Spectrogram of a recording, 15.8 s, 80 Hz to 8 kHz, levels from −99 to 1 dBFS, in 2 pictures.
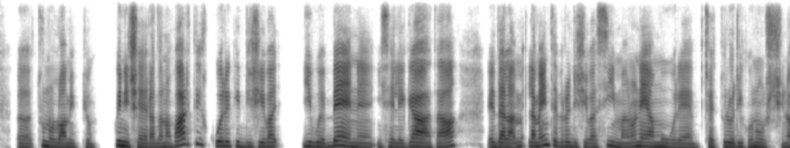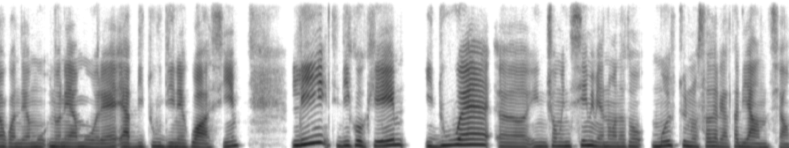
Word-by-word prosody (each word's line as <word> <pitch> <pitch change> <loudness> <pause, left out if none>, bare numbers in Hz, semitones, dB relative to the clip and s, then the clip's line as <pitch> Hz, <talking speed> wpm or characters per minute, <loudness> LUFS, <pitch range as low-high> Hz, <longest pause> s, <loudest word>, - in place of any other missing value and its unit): ehm: 180 -3 -6
"Tu 235 - -2
non 210 -4 +3
lo 190 - +2
ami 185 -2 -2
più". 175 - -8 0.2
Quindi 235 -3 +5
c'era 185 -2 -1
da 180 - -5
una 185 - -2
parte 275 - +4
il 285 - -7
cuore 225 -1 0
che 220 - -4
diceva: 200 +1 -2 0.2
"Gli 215 - -1
vuoi 200 -2 -2
bene, 195 -5 +4
gli 185 - -9
sei 190 +1 -5
legata" 190 +3 +3 0.3
e 200 - -3
dal 195 0 +2
la 200 - 0
mente 245 +4 +3
però 210 -1 -2
diceva: 190 -2 -4
"Sì 225 +5 0
ma 180 -3 -1
non 190 +4 0
è 210 - +4
amore", 180 -4 -1
cioè 170 +1 -6
tu 200 - -5
lo 195 - +2
riconosci, 185 -1 -3
no, 190 +1 -1
quando 180 -1 -4
è - - -4
amo 185 0 -3
non 195 -1 0
è - - 0
amore, 185 0 -2
è 195 - -7
abitudine 190 0 -2
quasi, 190 +4 0 0.5
lì 315 +11 +6
ti 240 -2 -9
dico 240 +1 +2
che 240 +6 +2
i 215 -2 -3
2 280 +4 +5
ehm, 190 -4 -5
in 200 +1 -4
diciamo 215 +2 -4
insieme 215 +4 +2
mi 210 - -1
hanno 200 - -3
mandato 195 0 -5
molto 235 +4 -1
in 225 - +1
una 200 - -4
strada 215 +3 -3
realtà 190 -1 -6
di 195 -1 -3
ansia. 170 -3 -4
195 Hz, 250 wpm, -20 LUFS, 185-220 Hz, 0.5 s, lì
